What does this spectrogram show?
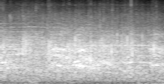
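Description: A large tennis crowd applauds steadily, acclaiming Carlos Alcaraz as he packs away his rackets, a dense wash of clapping with some cheering mixed in, holding at an even level throughout.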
